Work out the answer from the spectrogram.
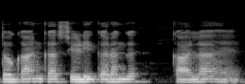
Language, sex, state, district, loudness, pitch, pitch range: Hindi, male, Jharkhand, Ranchi, -16 LUFS, 120 Hz, 115-125 Hz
